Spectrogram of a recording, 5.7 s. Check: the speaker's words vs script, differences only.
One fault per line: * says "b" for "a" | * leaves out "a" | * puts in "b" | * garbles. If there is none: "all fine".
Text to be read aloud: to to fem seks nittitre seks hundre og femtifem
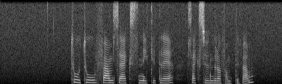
all fine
